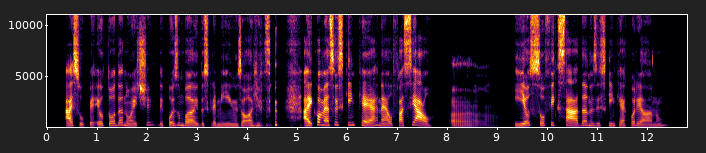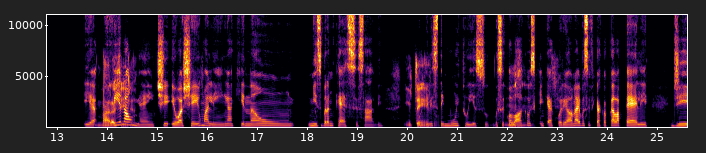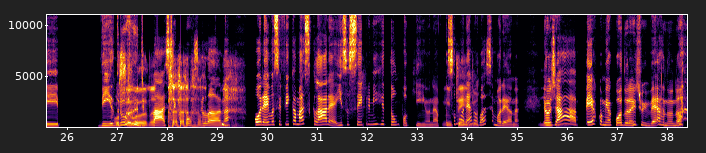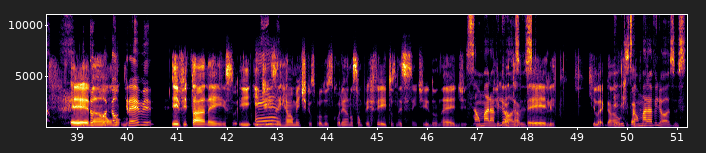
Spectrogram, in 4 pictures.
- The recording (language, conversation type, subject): Portuguese, podcast, O que não pode faltar no seu ritual antes de dormir?
- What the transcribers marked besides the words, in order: chuckle; in English: "skincare"; in English: "skincare"; tapping; in English: "skincare"; chuckle; laugh; chuckle; other background noise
